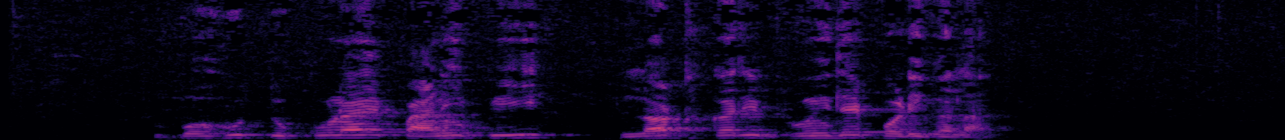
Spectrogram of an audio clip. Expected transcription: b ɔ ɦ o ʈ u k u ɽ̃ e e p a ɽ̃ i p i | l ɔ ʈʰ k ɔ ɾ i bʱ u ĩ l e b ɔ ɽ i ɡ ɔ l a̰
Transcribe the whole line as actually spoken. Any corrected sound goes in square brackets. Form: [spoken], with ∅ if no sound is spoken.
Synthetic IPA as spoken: b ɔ ɦ [u] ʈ u k u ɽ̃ [a] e p a ɽ̃ i p i | l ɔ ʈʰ k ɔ ɾ i bʱ u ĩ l e [p] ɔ ɽ i ɡ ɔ l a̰

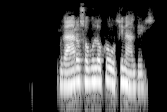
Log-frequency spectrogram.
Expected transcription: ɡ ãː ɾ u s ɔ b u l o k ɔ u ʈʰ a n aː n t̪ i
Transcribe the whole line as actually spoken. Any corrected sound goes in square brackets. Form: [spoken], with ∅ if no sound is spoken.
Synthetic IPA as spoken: ɡ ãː ɾ [ɔ] s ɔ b u l o k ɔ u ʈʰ [i] n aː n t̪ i

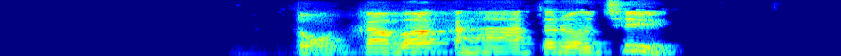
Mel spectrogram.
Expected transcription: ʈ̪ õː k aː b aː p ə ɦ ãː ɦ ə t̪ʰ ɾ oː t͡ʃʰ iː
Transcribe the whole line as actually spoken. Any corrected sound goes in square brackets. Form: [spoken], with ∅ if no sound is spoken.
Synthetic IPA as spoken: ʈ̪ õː k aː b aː [k] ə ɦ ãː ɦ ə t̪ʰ ɾ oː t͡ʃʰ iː

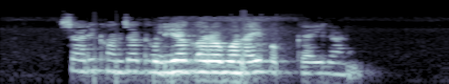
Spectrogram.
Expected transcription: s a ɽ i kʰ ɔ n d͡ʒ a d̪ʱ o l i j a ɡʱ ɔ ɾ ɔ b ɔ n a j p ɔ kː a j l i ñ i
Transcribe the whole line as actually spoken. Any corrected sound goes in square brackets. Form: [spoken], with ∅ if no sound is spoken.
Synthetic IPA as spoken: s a [ɾ] i kʰ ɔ n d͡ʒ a d̪ʱ o l i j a ɡʱ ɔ ɾ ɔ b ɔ n a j p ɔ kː a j l [a] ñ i

